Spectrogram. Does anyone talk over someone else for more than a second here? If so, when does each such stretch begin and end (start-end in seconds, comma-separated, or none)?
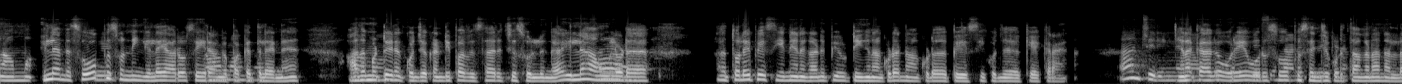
11.8-13.5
